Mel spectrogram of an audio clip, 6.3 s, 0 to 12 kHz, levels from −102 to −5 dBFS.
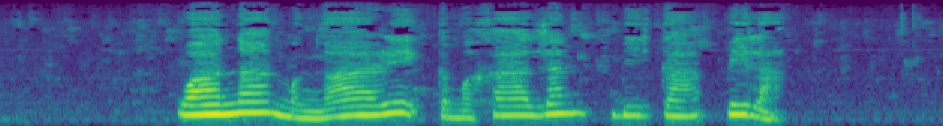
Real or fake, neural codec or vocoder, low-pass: real; none; 10.8 kHz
